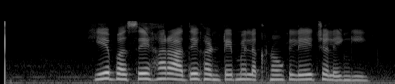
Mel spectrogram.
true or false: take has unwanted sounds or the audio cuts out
false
